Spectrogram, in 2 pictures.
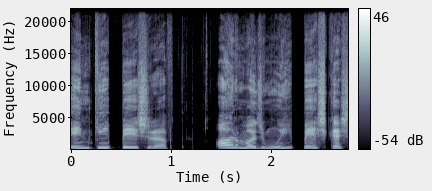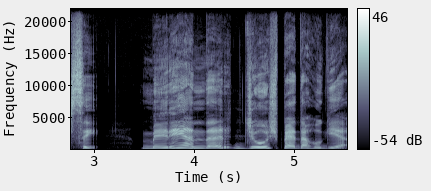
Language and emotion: Urdu, happy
